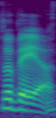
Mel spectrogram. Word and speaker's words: Vivaia: you guys think, and some people pronounce it differently, but I'm going with Vivaia because that is what I have been saying and we're sticking true to my word.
